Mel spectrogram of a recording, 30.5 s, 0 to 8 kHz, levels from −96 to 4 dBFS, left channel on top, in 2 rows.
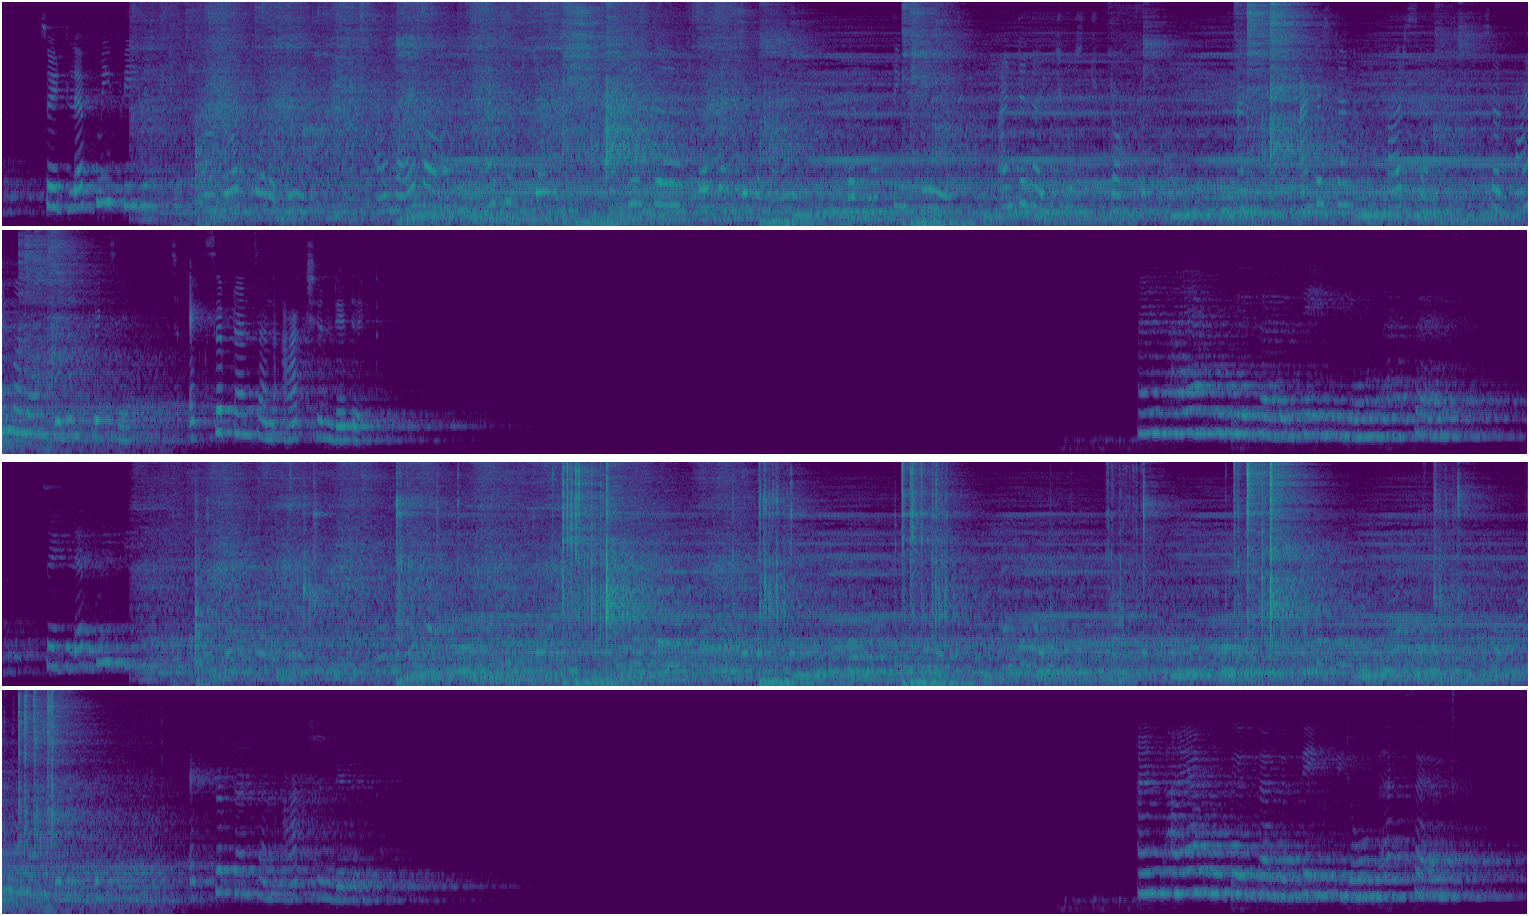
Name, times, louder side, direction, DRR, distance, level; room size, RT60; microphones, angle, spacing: voice 1, 0.4-1.6 2.0-3.1 3.7-4.5 4.8-5.6 6.0-8.0 8.4-9.6 9.9-10.8 11.1-11.8 12.3-12.6 13.0-14.4 14.8-16.6 17.0-18.9, left 6 dB, 85° left, 11 dB, 0.3 m, -53 dB
sound 1, 1.3-7.4, left 2 dB, 60° left, 0.9 m, -52 dB
sound 2, 1.4-17.0, right 8 dB, 90° right, 0.5 m, -47 dB
sound 3, 4.0-15.3, left 1 dB, 10° left, 0.8 m, -52 dB
voice 2, 26.6-29.8, equal, 55° right, -2 dB, 1.0 m, -54 dB
6.1 x 4.8 x 4.6 m, 2.7 s
head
